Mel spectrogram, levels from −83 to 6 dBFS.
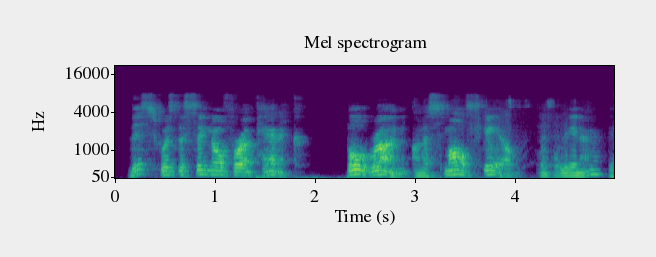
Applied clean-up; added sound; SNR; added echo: neural mask model DeepFilterNet 3.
